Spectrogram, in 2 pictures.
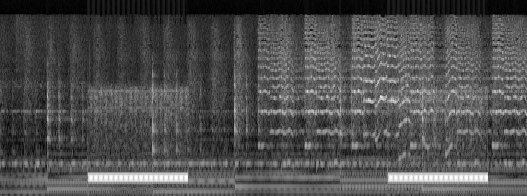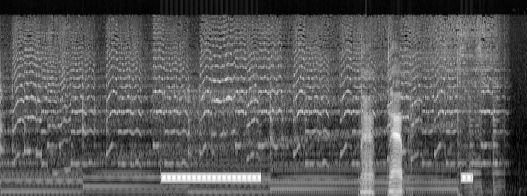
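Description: A telephone rings on an outgoing call. Three long, steady ring tones repeat at regular intervals over a melodic background tune, followed near the end by a few short bursts.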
